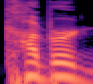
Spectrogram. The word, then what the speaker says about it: cupboard: I think the people from the UK pronounce cupboard differently, don't you?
